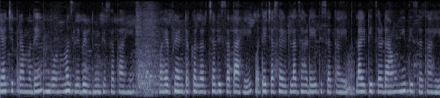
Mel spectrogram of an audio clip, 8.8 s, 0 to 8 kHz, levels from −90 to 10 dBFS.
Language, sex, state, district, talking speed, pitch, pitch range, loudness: Marathi, female, Maharashtra, Sindhudurg, 195 wpm, 205 Hz, 195-215 Hz, -32 LUFS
